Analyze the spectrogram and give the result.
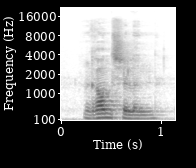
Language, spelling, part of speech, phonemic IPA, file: Dutch, ranselen, verb, /ˈrɑnsələ(n)/, Nl-ranselen.ogg
- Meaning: to beat up, to flog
